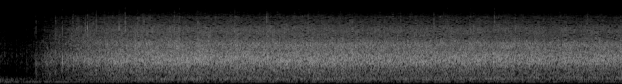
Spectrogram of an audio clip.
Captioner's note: applause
